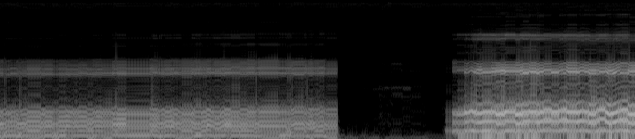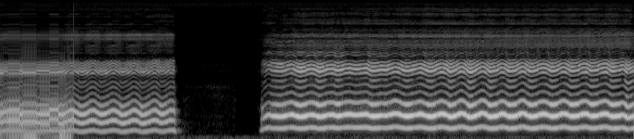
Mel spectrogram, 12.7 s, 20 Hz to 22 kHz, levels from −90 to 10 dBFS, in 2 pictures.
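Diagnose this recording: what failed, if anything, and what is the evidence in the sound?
From 0.02 to 7.09 s, robotic sound from repeated short buffers turns the music into a rigid metallic buzz at 66.8 Hz. A starved driver or buffer stage is likely replaying its last 15 ms block and skipping most material. A spectrogram shows harmonics spaced 66.8 Hz apart; the waveform shows identical 15 ms cycles.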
